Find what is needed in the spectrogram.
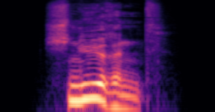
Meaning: present participle of schnüren
- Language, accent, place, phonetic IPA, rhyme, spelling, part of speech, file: German, Germany, Berlin, [ˈʃnyːʁənt], -yːʁənt, schnürend, verb, De-schnürend.ogg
